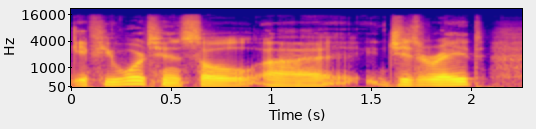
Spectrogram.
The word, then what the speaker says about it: Giter8: you were to install jitter 8 or g8 which is pronounced iterate yourself then you would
